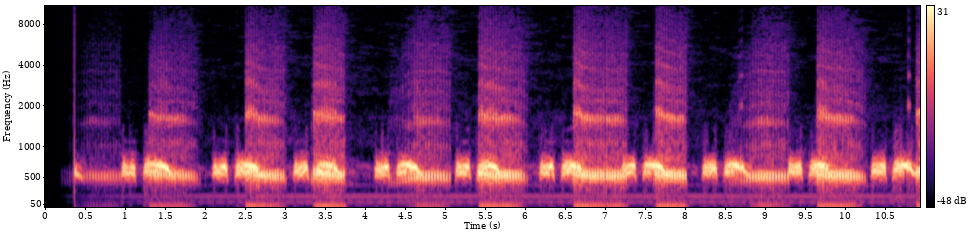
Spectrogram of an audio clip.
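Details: Oriental turtle dove, described as a migrant, cooing: deep, soft, purring coos in repeated phrases of two or three notes, about one phrase per second, broken by short rough noisy bursts.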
